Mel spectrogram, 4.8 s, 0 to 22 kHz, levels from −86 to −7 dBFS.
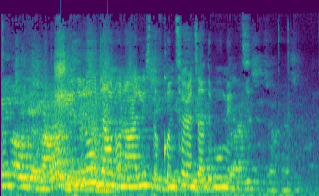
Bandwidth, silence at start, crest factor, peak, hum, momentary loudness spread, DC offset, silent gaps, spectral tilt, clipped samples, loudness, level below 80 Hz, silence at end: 16 kHz; 0 s; 10 dB; 0 dBFS; none; 18 LU; under 0.1%; none; -5.5 dB/octave; under 0.1%; -10 LUFS; -36 dBFS; 0.3 s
